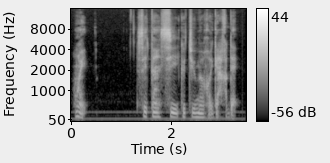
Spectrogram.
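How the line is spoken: Murmuring. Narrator (French): murmura-t-il

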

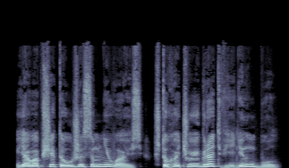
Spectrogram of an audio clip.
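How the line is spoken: Mumbled. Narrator (Russian): промямлил Треверс

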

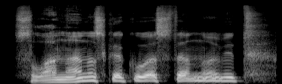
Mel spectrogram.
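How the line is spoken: Muttered. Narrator (Russian): пробормотал наконец Сергей

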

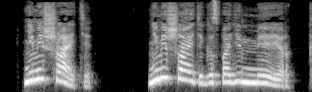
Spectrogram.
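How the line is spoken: Shouting. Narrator (Russian): кричал он

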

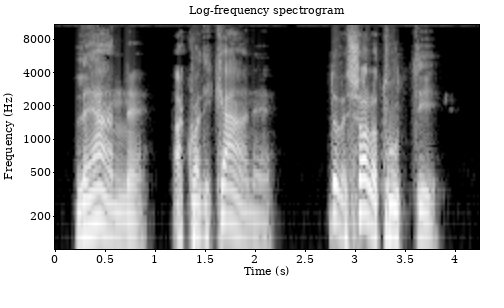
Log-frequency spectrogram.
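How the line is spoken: Exclaiming. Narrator (Italian): esclamò

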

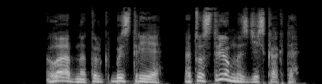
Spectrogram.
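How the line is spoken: Grumbling mutter. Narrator (Russian): пробурчал

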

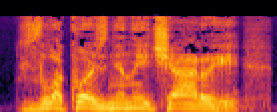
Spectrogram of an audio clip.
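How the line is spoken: Shout. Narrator (Russian): закричал Гаумата

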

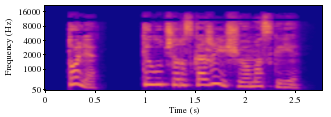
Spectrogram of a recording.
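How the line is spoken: Gentle request. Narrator (Russian): ласково попросила Татьяна

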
